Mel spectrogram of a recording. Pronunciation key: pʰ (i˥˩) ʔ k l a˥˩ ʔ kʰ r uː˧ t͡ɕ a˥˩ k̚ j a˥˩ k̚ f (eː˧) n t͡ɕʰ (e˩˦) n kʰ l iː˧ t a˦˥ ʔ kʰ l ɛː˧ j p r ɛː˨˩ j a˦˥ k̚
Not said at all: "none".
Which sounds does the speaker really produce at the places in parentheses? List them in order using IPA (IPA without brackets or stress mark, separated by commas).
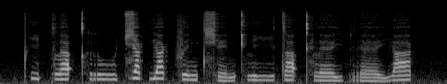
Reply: i˥˩, e˧, e˩˦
